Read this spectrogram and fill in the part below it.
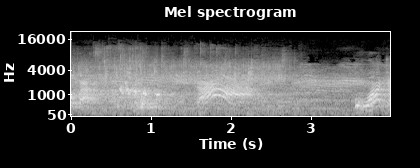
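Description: Water sprays and splashes over the audience in a Muppets 3D attraction, coming in loud rushing bursts with a squealing effect, while voices talk over the effects.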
